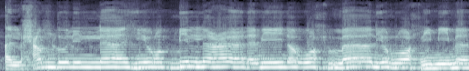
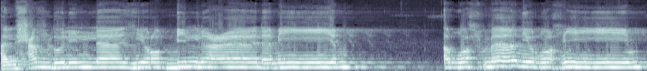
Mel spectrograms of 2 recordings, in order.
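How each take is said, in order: First: The words run on without a stop. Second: There is a stop after 'alamin'. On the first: The verses are joined together. "ഇനി ഒരാൾ നിർത്തിയില്ല" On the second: Each verse ends with a stop. "ഓരോ ആയത്തിന്റെ അവസാനത്തിൽ നിർത്തുക"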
